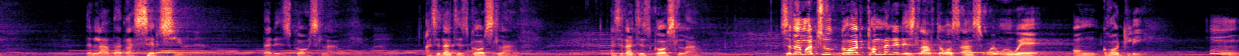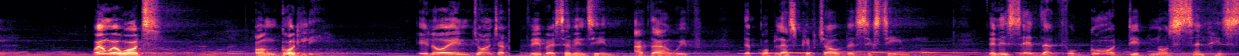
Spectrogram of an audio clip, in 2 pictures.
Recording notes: Swollen Sunday ( Encounter Service ). Preached at the Qodesh.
